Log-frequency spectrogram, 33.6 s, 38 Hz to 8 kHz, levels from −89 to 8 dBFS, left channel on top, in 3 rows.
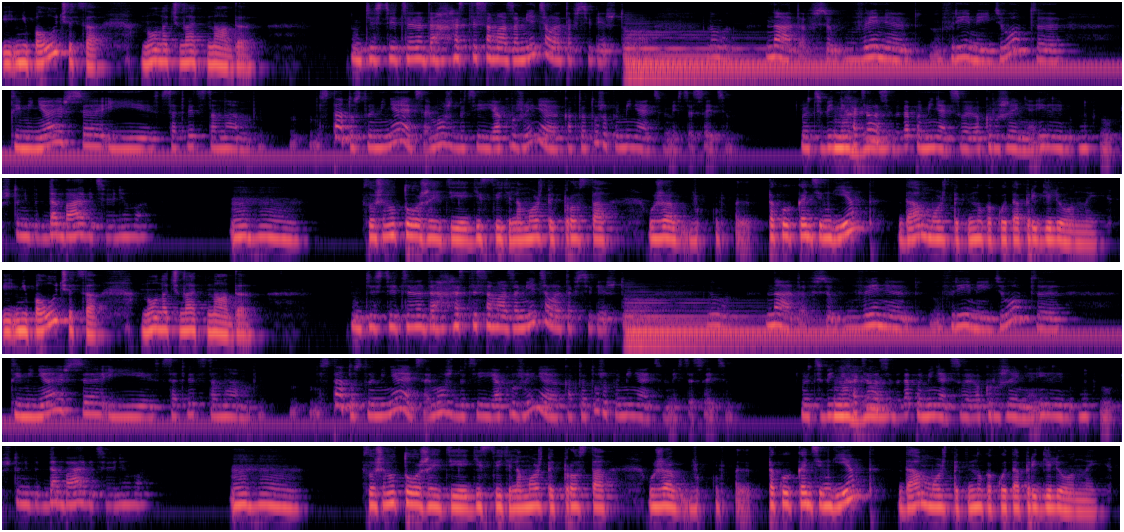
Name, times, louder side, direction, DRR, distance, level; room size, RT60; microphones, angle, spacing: voice 1, 0.0-2.5 19.5-20.2 24.7-25.4 26.0-31.0 31.4-33.5, right 1 dB, 15° right, 10 dB, 0.6 m, -28 dB
voice 2, 3.5-6.5 7.0-7.3 7.6-10.6 11.3-13.8 14.3-18.5 19.2-23.8, left 1 dB, 30° left, 7 dB, 2.1 m, -35 dB
sound 1, 6.2-18.7, left 1 dB, 75° left, 4.0 m, -40 dB
12.5 x 8.6 x 6.0 m, 0.40 s
head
